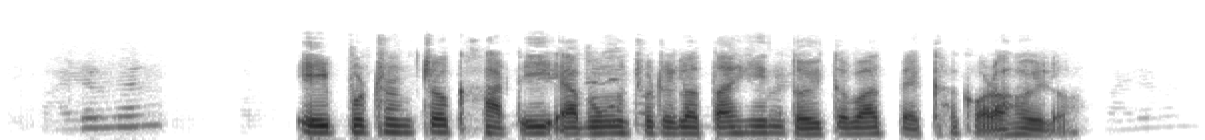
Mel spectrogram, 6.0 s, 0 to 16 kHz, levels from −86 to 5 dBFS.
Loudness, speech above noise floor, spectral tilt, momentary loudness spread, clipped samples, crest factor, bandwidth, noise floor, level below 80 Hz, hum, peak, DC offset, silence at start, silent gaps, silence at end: -17 LUFS; 49 dB; -8 dB/octave; 8 LU; under 0.1%; 18 dB; 6.6 kHz; -66 dBFS; -58 dBFS; none; 0 dBFS; under 0.1%; 0.4 s; 1.09-1.13 s; 0.65 s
